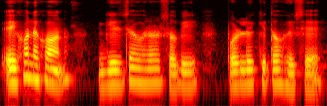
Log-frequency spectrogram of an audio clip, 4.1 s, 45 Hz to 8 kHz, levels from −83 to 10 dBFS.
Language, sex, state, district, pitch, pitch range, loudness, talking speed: Assamese, male, Assam, Kamrup Metropolitan, 135 Hz, 125-140 Hz, -20 LUFS, 105 wpm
